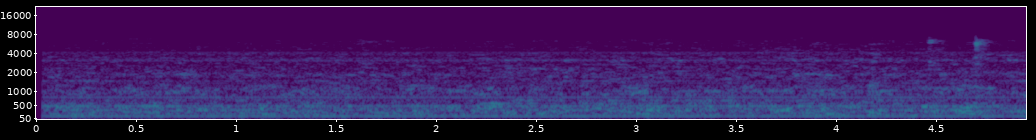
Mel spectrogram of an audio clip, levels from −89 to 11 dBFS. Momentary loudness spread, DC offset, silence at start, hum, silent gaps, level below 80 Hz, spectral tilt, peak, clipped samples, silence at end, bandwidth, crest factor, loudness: 4 LU; under 0.1%; 0 s; none; none; -84 dBFS; -4.5 dB/octave; -34 dBFS; under 0.1%; 0 s; 7.4 kHz; 20 dB; -54 LUFS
